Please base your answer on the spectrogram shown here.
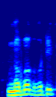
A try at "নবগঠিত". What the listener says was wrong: নবগঠিত, প্রথমটা অল্প প্রাণ, তারপর একটা মহাপ্রাণ। গঠিত, নবগঠিত না, ঘটিত বলেছেন, নবগঠিত।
